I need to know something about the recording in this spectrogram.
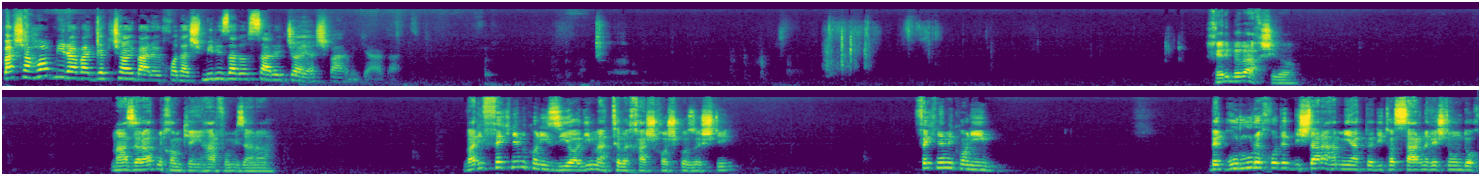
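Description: A man reads aloud calmly, in short phrases with pauses.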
